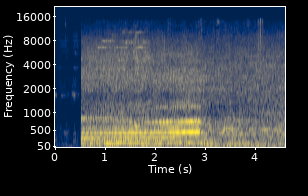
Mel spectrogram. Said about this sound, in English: There's a motorcycle.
